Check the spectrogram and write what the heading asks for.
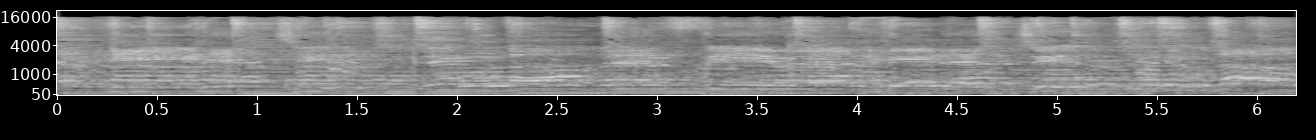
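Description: Live acoustic music: two acoustic guitars strummed in a steady rhythm, with men singing into microphones.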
